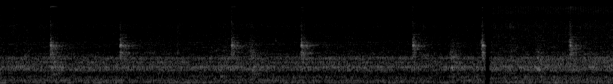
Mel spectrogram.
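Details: Hermle weight-driven clock movement on a homemade test stand, levelled with the pendulum fitted: crisp, evenly spaced alternating ticks and tocks in a quiet room; in beat and running normally.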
